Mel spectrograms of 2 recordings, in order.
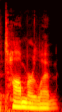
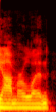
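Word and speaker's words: Tamyrlin: and yes that's the that's not me mispronouncing that they do call the uh her the the tommerlin not the amerlin um and notably lotra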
